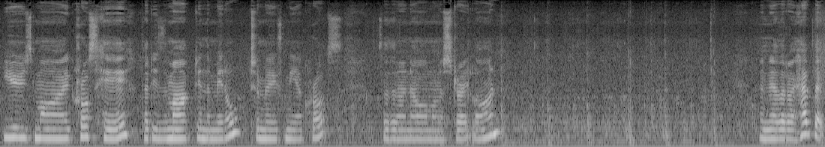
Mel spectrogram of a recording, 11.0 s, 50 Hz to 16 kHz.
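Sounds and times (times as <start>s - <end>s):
sewing machine humming: 4.3s - 11.0s.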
